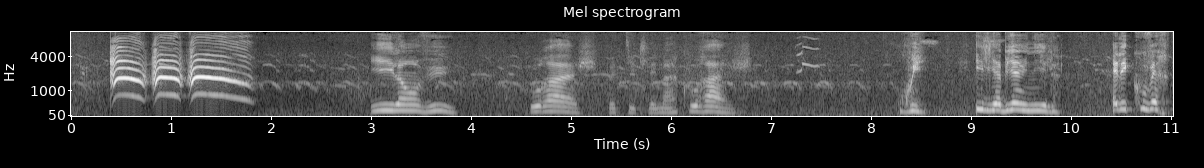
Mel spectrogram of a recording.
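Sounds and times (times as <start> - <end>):
seagull crying with harsh nasal calls: 0.0 - 8.7
speech: 3.0 - 4.0, 4.6 - 6.9, 8.3 - 11.0.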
